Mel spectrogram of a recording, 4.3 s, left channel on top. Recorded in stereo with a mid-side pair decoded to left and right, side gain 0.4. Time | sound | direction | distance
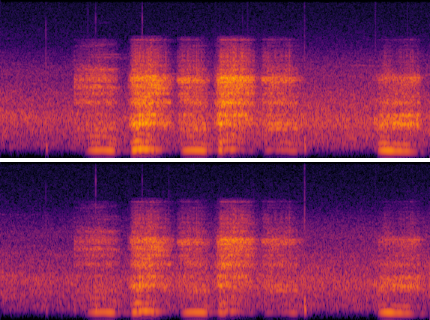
0.7 | breathing | 40° left | 1.4 m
